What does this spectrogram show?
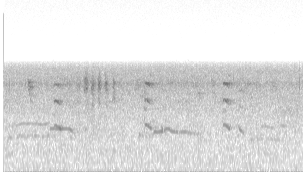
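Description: Faint bird calls: a few short whistled and gliding notes and a quick run of chirps, over a steady hiss.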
